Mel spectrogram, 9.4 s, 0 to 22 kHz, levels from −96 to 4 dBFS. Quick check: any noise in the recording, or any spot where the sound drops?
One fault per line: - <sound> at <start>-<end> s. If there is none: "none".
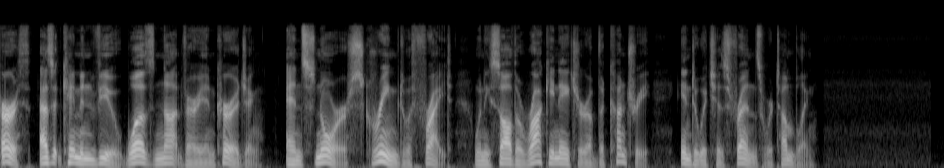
none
